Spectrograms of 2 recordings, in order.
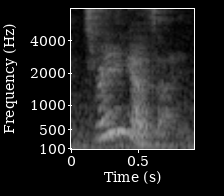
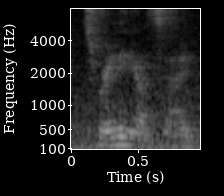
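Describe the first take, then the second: First: It sounds happy and pleased. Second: It sounds frustrated or sad, disappointed.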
